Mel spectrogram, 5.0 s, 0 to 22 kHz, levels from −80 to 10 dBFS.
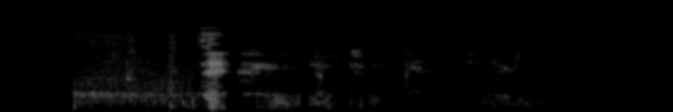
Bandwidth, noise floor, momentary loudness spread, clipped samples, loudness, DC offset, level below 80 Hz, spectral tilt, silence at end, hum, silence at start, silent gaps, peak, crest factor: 16.5 kHz; -77 dBFS; 26 LU; under 0.1%; -40 LUFS; under 0.1%; under -90 dBFS; -1.5 dB/octave; 1.1 s; none; 0.55 s; none; -20 dBFS; 28 dB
